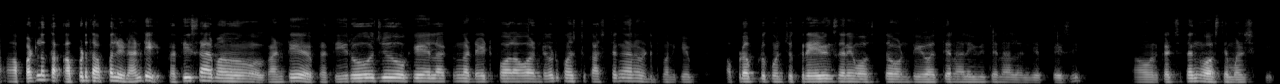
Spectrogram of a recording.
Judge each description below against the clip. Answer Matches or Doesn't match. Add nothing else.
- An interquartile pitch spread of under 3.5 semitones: Doesn't match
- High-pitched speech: Doesn't match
